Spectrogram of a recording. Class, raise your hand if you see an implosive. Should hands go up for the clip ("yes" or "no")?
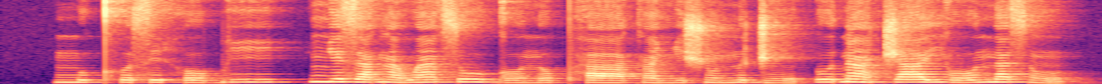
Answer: yes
